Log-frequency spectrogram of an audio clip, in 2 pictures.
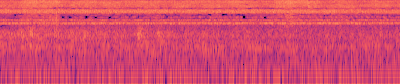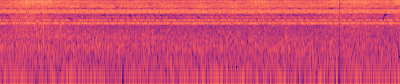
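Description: A night-time chorus of crickets and other insects trilling steadily at several high pitches at once.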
